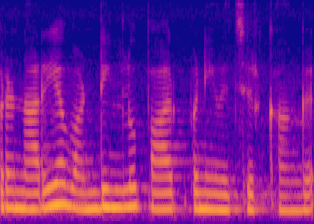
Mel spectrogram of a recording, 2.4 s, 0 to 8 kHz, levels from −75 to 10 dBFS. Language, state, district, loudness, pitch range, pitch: Tamil, Tamil Nadu, Nilgiris, -13 LUFS, 205-230 Hz, 215 Hz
